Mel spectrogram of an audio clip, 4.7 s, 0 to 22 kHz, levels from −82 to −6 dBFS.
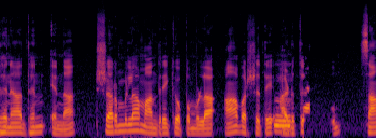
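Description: Speech, with two closely linked faults near the end. From 3.78 to 3.90 s there is an echo leak: a distinct copy of the speech returns about 366 ms late and roughly as loud as the direct voice, likely because the far end's echo canceller let its loudspeaker pickup pass back down the line. What separates this from room reverberation is that the repeat is a discrete, delayed copy rather than a smooth decaying tail. Almost immediately, from 3.82 to 4.20 s, the talker is hit by speech suppressed in double talk. The level dips deeply, at worst by around 30 dB, across roughly 0.4 s while the two signals overlap. The likely cause is the canceller misreading simultaneous talk as echo and attenuating everything. Unlike a network dropout, the loss is a gain duck tied to the overlap, not abrupt clean gaps scattered at random.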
